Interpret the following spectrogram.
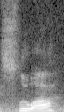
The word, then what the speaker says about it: Sluagh: It's Celtic. And you say Sluagh, Sluagh.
